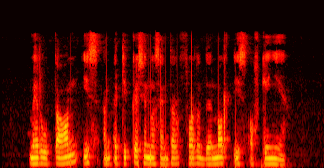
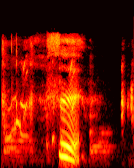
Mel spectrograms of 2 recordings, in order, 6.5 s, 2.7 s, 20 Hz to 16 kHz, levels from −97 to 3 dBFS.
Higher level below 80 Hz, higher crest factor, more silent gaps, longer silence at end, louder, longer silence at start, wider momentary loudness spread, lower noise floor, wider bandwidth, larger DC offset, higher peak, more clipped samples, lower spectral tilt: first, -62 dBFS vs -68 dBFS; about the same, 18 dB vs 20 dB; neither; first, 0.8 s vs 0 s; second, -34 LUFS vs -21 LUFS; first, 0.6 s vs 0.05 s; second, 8 LU vs 20 LU; first, -79 dBFS vs -52 dBFS; about the same, 8 kHz vs 8 kHz; neither; second, -16 dBFS vs -6 dBFS; neither; first, -5.5 dB/octave vs -2.5 dB/octave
